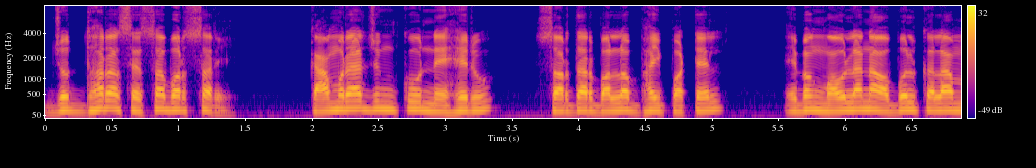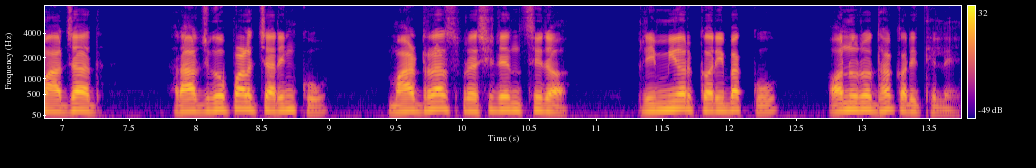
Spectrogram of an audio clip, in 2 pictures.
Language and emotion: Odia, neutral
